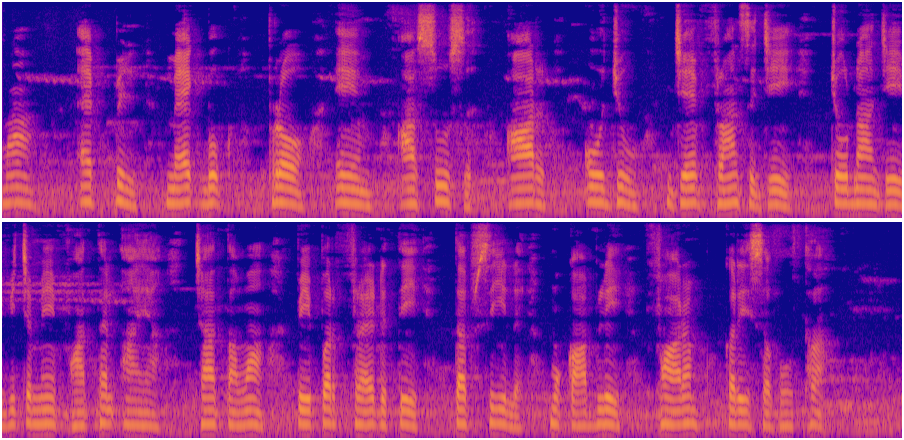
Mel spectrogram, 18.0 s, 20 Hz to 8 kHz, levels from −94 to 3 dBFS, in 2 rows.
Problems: constant background noise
